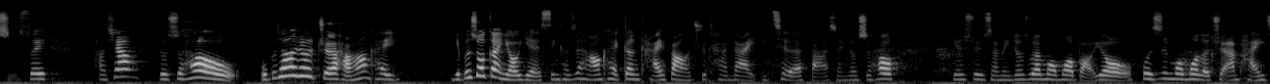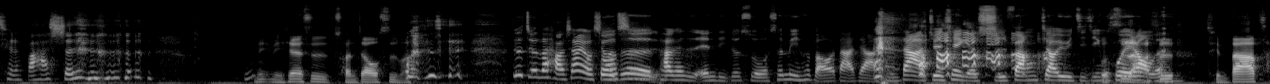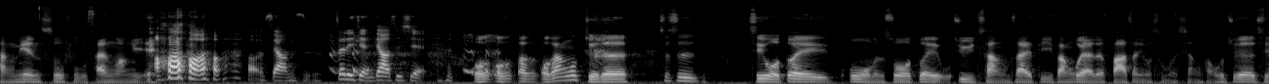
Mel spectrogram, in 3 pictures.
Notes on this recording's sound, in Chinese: 這集錄製的環境比較多雜音，請大家多多包涵～。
